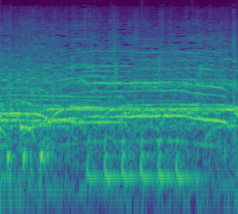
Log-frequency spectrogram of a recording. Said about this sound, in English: If you are a sister, black, white, Asian, or otherwise, if you are a sister in this space, can we cheer for all of our sisters who are out here today? Come on, you got to do better than that.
